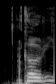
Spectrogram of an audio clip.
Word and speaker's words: Koji: Koji.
